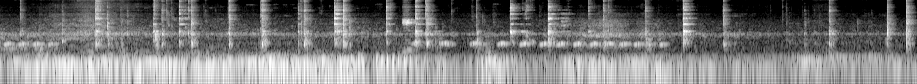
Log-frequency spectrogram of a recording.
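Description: Metal fork clinking and scraping against a glass bowl as a soft salad is stirred and mashed: irregular sharp clinks, several a second at times, over a low steady hum.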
